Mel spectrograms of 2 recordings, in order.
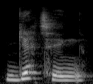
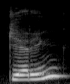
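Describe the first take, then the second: First: The middle t is a clear t sound. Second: The middle t sounds like a quick d. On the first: "avec un accent britannique" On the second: "avec un accent américain"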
